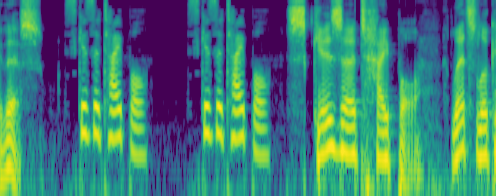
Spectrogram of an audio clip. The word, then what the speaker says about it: schizotypal: that first syllable right some people pronounce it skit like skits a Tipple you hear that t in there schizo Tipple or ski without a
